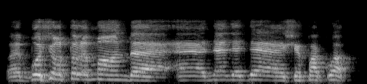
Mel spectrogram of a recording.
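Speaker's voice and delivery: exaggerated, overacted put-on Marseille accent. Mocking a guy who overacts as he greets everyone, put on an exaggerated Marseille accent. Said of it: "quand il exagère sur l'accent marseillais".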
